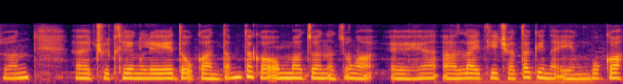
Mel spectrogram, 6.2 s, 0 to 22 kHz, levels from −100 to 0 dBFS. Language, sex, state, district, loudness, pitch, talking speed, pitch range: Mizo, female, Mizoram, Aizawl, -17 LUFS, 205 Hz, 230 wpm, 195-210 Hz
